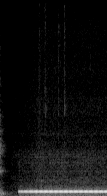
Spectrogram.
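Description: Telephone call tone: one loud, steady held note that starts about a third of a second in and lasts nearly two seconds.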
